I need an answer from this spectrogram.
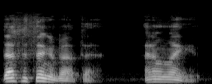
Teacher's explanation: And also he has like he speaks out of his nose a lot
